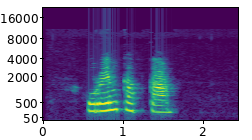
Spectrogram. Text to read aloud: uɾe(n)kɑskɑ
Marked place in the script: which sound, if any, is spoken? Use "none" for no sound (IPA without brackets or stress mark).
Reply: m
